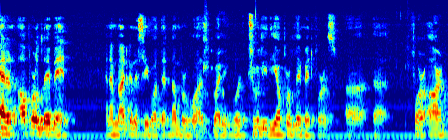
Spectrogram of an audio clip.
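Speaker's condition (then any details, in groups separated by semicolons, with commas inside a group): No condition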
